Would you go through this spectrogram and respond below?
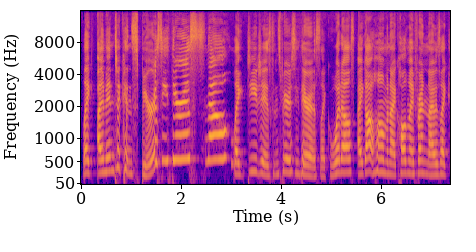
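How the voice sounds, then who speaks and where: A woman's voice: high-pitched, animated, moderate pace, few pauses, a bit bright. A young woman from Vermont performing a stand-up comedy set on a theater stage, self-mocking and acting out the people she quotes. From Vermont, USA.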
